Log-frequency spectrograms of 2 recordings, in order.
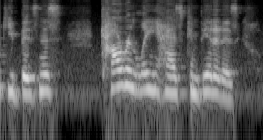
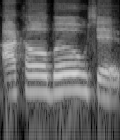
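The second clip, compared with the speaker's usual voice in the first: badly done, fake Southern accent. Recapping a scene, quoting a man's reply in a bad southern accent. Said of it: "he says it in that beautiful Southern accent".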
